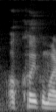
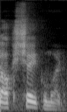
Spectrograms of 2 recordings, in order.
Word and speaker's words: অক্ষয় কুমার: যেমন ভারতের একজন বিখ্যাত নায়কের নাম তোমরা জানো, অক্ষয় কুমার আমরা বাংলায় বলি, ওরা বলে অক্ষয় কুমার। তো সেখানে কিন্তু তোমার ওরা মূর্ধন্যস্য উচ্চারণ করে, কিন্তু আমরা বাংলা ভাষায়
